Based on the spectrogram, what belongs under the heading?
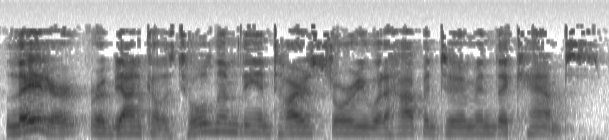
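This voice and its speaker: A man narrates a dramatic tale for children with lively, expressive delivery. His voice sits a little higher than most men's, and he rises and drops for suspense. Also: normal speed. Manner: animated, expressive. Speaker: storyteller for children.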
